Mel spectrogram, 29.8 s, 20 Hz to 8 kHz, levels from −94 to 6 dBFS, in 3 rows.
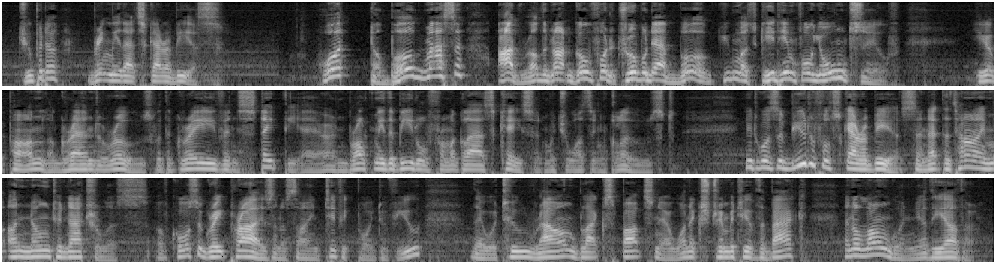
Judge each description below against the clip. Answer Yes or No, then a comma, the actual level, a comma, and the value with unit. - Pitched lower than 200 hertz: Yes, medium, 140 Hz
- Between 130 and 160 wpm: No, average, 175 wpm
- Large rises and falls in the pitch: Yes, wide, 6.2 semitones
